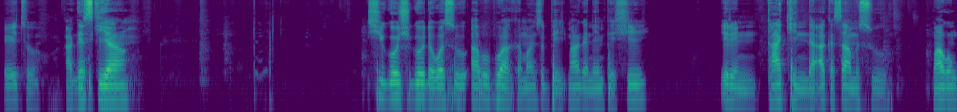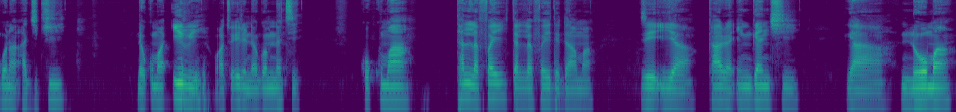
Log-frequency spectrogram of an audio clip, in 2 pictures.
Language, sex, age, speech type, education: Hausa, male, 30-45, spontaneous, tertiary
